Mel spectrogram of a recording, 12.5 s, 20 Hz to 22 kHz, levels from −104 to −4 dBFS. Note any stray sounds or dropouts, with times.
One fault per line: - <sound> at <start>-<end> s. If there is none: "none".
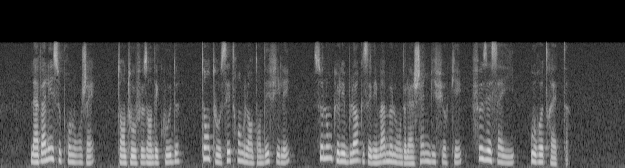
none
